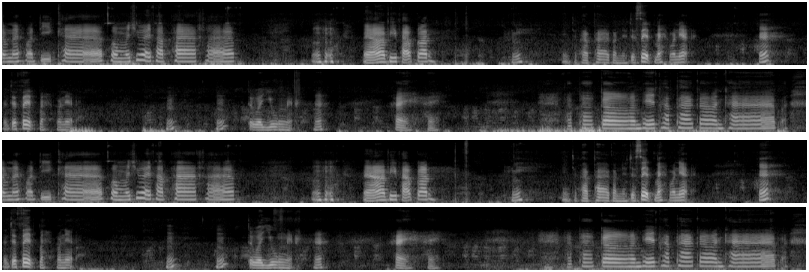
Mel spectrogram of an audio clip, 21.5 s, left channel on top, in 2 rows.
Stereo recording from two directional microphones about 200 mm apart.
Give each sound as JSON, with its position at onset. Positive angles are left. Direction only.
{"t": 0.0, "sound": "a woman's voice", "side_deg": 10}
{"t": 4.1, "sound": "a woman's voice", "side_deg": 15}
{"t": 7.6, "sound": "a woman's voice", "side_deg": -15}
{"t": 12.9, "sound": "a woman's voice", "side_deg": -15}
{"t": 14.3, "sound": "speech", "side_deg": 0}
{"t": 16.0, "sound": "speech", "side_deg": 10}
{"t": 17.9, "sound": "a woman's voice", "side_deg": 15}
